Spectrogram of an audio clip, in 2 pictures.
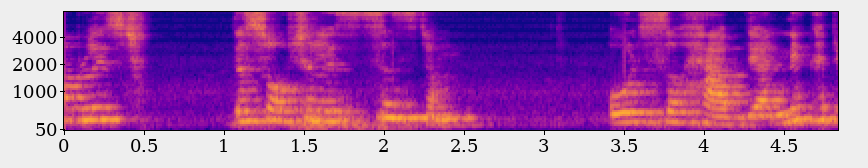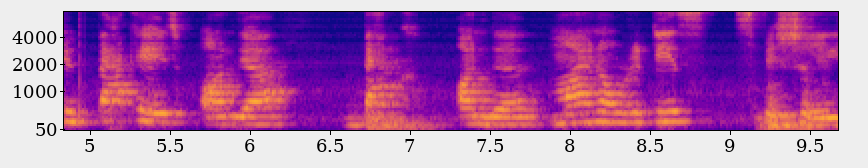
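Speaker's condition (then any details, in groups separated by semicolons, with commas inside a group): No condition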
